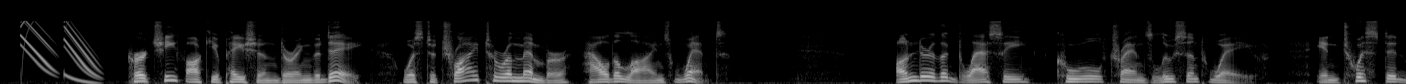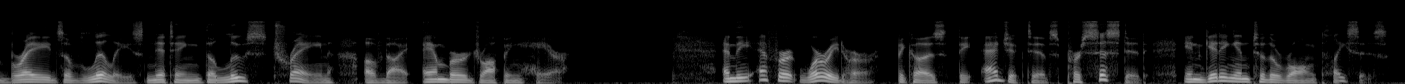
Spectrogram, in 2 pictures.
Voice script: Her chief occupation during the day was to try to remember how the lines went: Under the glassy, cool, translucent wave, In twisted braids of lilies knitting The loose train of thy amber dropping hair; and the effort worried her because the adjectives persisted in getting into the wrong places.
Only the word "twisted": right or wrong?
right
